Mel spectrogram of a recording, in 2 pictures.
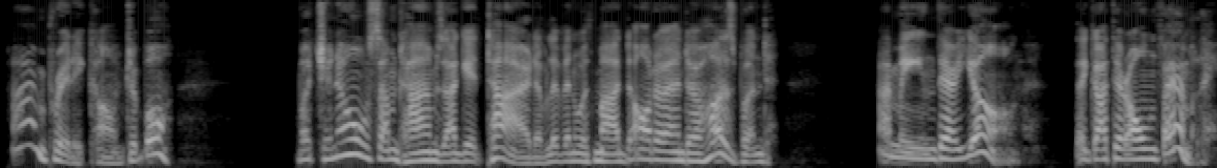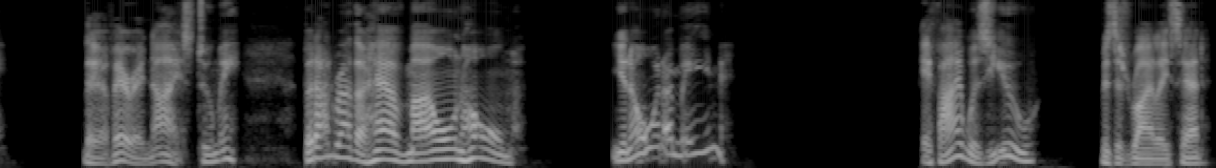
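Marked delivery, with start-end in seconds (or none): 0.1-14.6 put-on higher-pitched, confiding older man; Mr. Robichaux character. A narrator's reading. Lonely father confiding about living with his daughter, higher character voice. 16.0-16.9 higher, advising mother figure; Mrs. Riley character. A narrator's reading. Mother advising her friend, higher character voice.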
